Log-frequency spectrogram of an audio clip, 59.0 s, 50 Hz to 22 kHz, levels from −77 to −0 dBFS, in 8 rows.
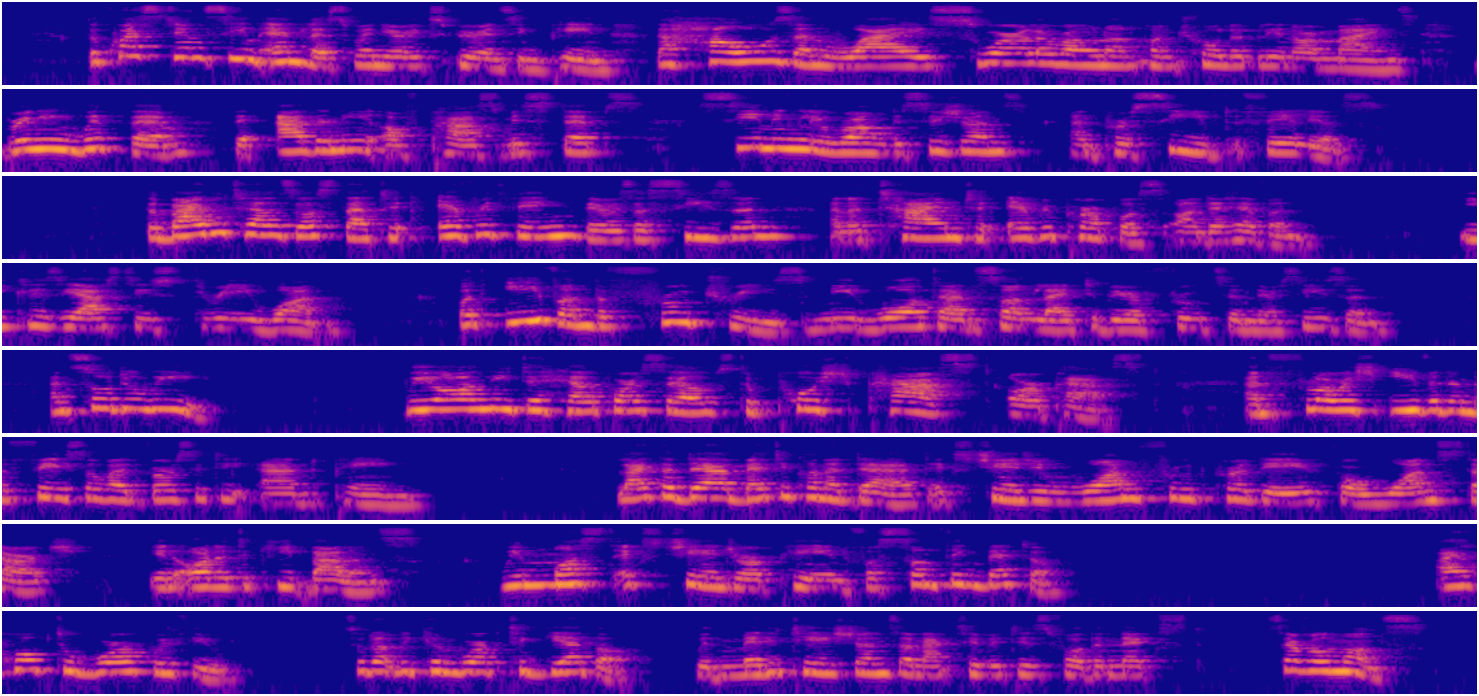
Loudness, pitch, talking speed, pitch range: -32 LUFS, 230 Hz, 145 wpm, 195-265 Hz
